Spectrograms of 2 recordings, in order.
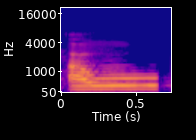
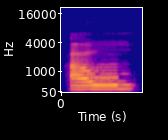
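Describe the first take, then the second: First: The vowel is drawn out long. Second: The vowel is short, soft and quick. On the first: The speaker calls it wrong. "इसे औ ऐसे नहीं पढ़ना" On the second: The speaker calls it right. "नर्म आवाज़ से जल्दी अदा करते हैं"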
